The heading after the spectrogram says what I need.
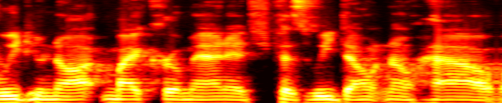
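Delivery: ordinary delivery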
